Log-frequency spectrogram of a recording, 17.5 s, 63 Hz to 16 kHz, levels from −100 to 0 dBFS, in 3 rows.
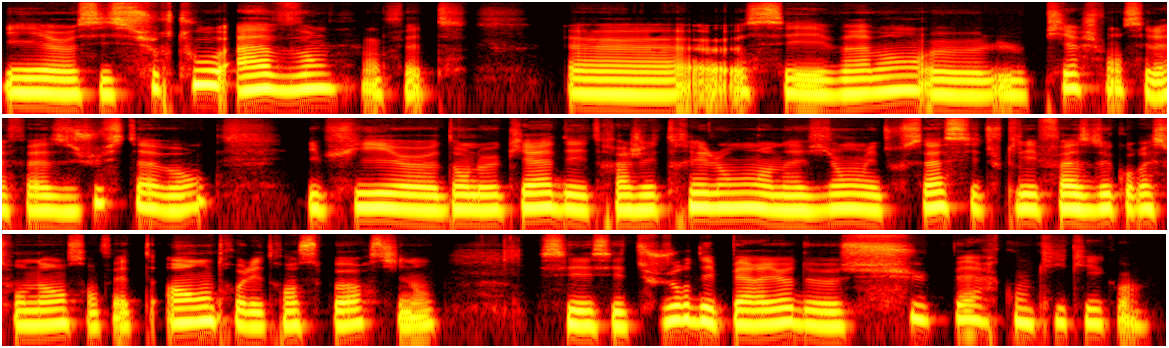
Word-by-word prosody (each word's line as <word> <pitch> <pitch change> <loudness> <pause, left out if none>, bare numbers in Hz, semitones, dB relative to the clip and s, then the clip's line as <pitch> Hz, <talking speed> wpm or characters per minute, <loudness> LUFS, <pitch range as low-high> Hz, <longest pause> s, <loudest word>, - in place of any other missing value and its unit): et 185 0 +3
heu, 175 0 +3
c'est 175 0 -1
surtout 230 +9 +2
avant, 220 +2 +4
en - - -4
fait. - - -9 0.5
Heu, 170 -2 +1 0.3
c'est 90 - 0
vraiment, 185 +4 +1
heu, 165 -1 +2
le 165 0 -3
pire, 230 0 -1
je 235 - -12
pense, - - -5
c'est 170 - -3
la 160 +2 0
phase 170 -1 -1
juste 235 +4 -5
avant. 185 +5 0 0.5
Et - - +2
puis, 195 +2 +2
heu, 175 -2 +4
dans 180 +1 +1
le 175 0 +2
cas 195 +3 +2
des 185 -2 +1
trajets 175 0 0
très 200 +2 +1
longs 195 0 +3
en 180 -2 +2
avion 175 +2 +1
et 175 - +1
tout 175 - -14
ça, 200 +1 +2
c'est 190 -3 -2
toutes 170 - -17
les 185 0 +3
phases 185 0 +3
de 185 - +3
correspondance, 185 +1 -1
en - - -3
fait, 170 - -7
entre 205 -1 +3
les 170 - 0
transports, 180 +2 -1
sinon. 90 - -3 0.5
C'est 185 -2 +1
c'est 170 0 -1
toujours 225 +7 0
des 215 -3 +4
périodes, 190 +1 +1
heu, 175 -1 +1
super 230 +4 -4
compliquées, 200 -1 -4
quoi. 205 0 -7
185 Hz, 190 wpm, -23 LUFS, 175-200 Hz, 0.5 s, avant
